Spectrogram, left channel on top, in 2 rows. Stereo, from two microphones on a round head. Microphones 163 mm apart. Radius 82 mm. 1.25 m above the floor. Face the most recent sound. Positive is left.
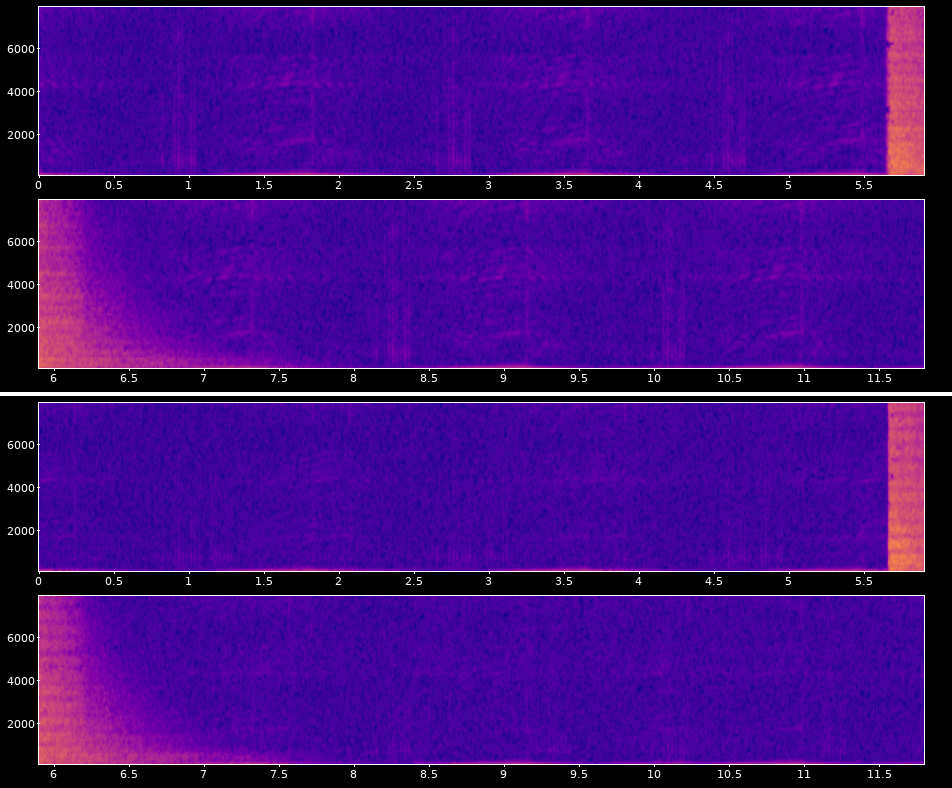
turn(degrees=-20)  # may be behind; listen again after turning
